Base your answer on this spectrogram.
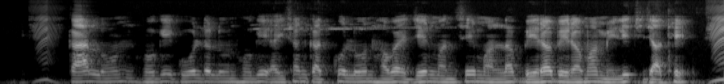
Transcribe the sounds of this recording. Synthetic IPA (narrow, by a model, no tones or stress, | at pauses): kaːɾloːnɦoːɡeɡoːlɖloːnɦoːɡeəɪsənkəʈ̪̚koloːnɦəʋad͡ʒeːnmənsemənlabːeːɾabeːɾamãmɪlit͡ʃd͡ʒaːt̪ʰe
